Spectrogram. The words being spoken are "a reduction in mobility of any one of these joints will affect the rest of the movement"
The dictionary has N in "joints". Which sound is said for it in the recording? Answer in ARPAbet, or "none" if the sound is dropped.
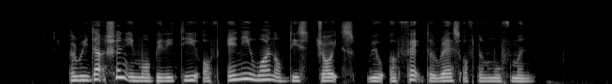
none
